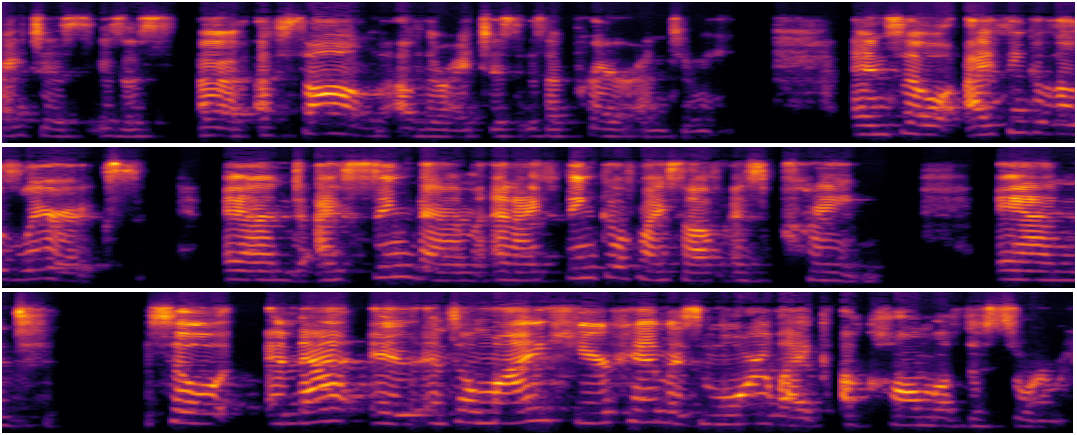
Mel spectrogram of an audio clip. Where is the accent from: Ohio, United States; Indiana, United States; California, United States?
Indiana, United States; moved away as an adult; also born or lived in Idaho; now in Colorado, United States; I grew up in Indiana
